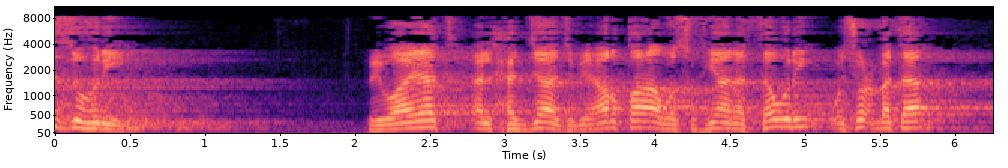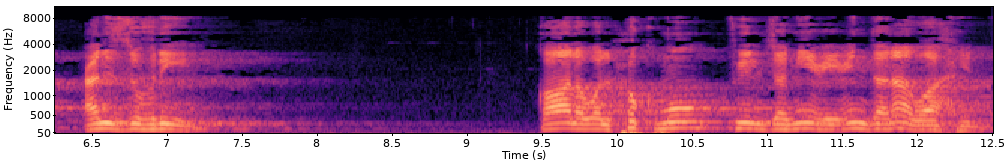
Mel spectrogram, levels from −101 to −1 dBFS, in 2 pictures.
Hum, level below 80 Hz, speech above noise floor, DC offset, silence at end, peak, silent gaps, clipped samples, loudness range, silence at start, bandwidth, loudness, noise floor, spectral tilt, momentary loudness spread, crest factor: none; -42 dBFS; 39 dB; under 0.1%; 0 s; -2 dBFS; none; under 0.1%; 6 LU; 0 s; 8.8 kHz; -20 LUFS; -59 dBFS; -4 dB/octave; 15 LU; 18 dB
